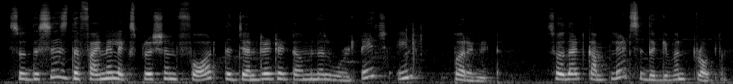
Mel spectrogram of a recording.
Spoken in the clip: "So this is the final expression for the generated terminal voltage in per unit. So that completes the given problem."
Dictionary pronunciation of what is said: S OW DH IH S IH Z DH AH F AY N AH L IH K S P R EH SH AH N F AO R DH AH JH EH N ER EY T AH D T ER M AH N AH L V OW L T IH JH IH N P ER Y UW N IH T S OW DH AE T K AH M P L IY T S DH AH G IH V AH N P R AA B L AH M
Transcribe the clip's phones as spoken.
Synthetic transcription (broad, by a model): S OW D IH S IH Z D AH F AY N AH L IH K S P R EH SH AH N F AO R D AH JH EH N ER EY T AH D T ER M AH N AH L V OW L T IH JH IH N P ER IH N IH T S OW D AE T K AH M P L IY T S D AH G IH V AH N P R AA B L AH M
